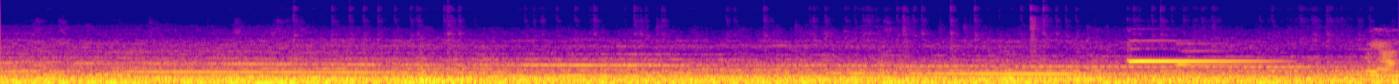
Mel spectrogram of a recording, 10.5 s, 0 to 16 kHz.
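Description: Bombardier Class 387 Electrostar electric multiple unit heard from inside a passenger coach: a steady rumble of wheels on track under a traction-motor whine whose pitch falls slowly as the train slows. Near the end a steadier, higher tone comes in suddenly.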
